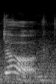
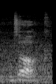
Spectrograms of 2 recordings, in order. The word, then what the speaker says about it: dog: also in the word dog dog in English ends with a G sound which is a voice sound the unvoiced partner of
